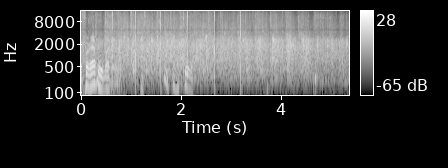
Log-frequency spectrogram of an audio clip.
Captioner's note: audience applauding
